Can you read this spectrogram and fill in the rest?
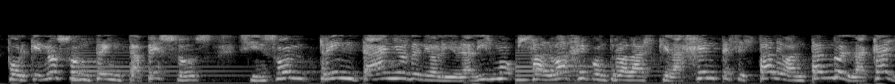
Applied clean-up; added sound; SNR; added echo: none; Acoustic guitar; 17 dB; reverberation time 0.2 s.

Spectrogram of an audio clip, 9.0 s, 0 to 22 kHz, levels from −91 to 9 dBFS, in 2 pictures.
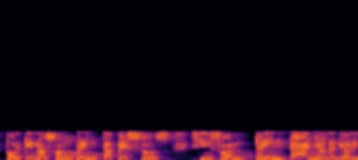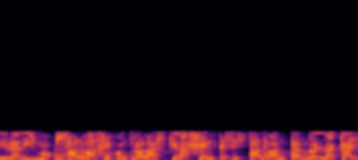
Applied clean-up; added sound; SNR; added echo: classical method WPE with log-MMSE.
